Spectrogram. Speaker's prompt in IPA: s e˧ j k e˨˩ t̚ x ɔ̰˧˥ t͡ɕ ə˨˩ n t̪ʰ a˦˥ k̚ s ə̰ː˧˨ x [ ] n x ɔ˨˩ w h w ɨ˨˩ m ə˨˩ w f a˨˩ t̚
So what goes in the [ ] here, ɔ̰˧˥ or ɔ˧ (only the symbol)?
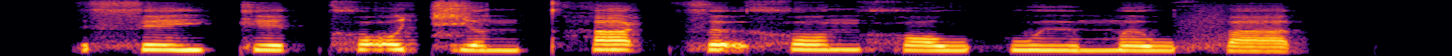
ɔ˧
